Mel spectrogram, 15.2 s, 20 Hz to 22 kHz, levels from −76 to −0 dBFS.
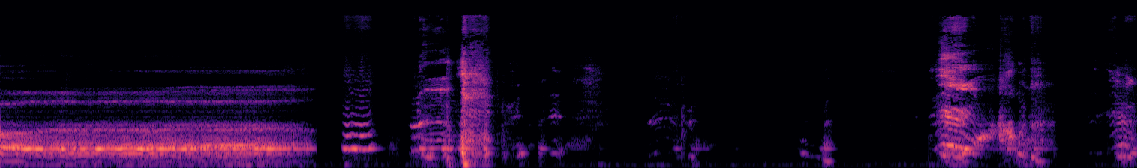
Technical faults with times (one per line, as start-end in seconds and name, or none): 2.67-4.21 doubled audio track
